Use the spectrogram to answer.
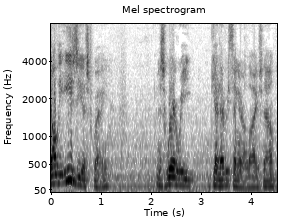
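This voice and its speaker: A man speaks with an American accent at a medium pitch and a moderate pace, his pitch varying in an ordinary way. Noticeable background noise and audible room echo fill the recording. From Massachusetts, US. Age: 60s. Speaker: novelist. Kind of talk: interview on local TV show. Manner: halting.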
